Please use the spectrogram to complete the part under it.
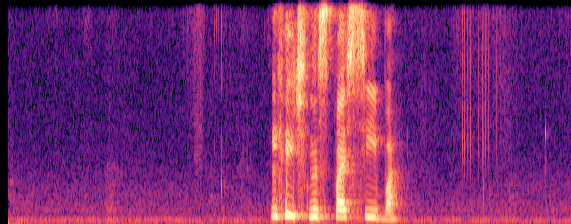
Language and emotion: Russian, positive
